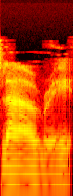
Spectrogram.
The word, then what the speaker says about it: Lowrey: Low's divisional Commander during the Franklin National campaign pronounced Lowry the bravest man in the Confederate Army Post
